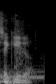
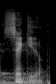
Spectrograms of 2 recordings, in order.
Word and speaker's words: Sekiro: Igual que, ah, igual que un día dijimos, no se dice Sekiro se dice Sekiro.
